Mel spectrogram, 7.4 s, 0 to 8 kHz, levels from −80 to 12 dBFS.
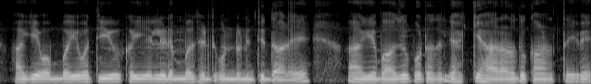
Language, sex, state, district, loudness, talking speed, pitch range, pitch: Kannada, male, Karnataka, Dharwad, -17 LUFS, 120 wpm, 100-105 Hz, 105 Hz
